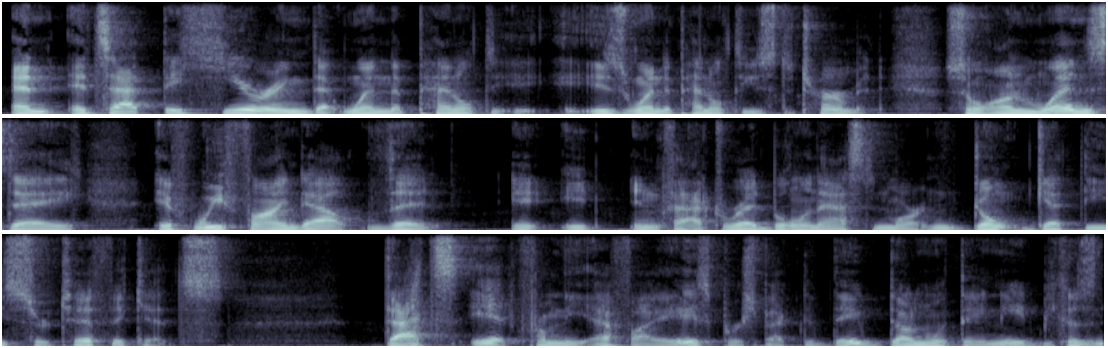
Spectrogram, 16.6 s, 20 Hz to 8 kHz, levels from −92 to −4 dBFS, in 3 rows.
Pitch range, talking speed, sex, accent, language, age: 95-120 Hz, 175 wpm, male, American, English, 40-59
